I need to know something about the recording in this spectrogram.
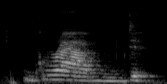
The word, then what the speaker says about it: grabbed: When vowel suffix ed comes after a voiced letter, it is pronounced d. Now, we know about voiced and unvoiced. These are the voiced letters, and I have them here for you. B, b, grabbed. It sounds like a D.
